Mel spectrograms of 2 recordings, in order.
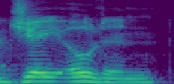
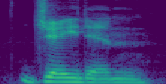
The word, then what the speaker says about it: JeyOdin: If it makes you feel better, I go by JeyOdin. But a lot of people that see that will call me JeyOdin or Jaden.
